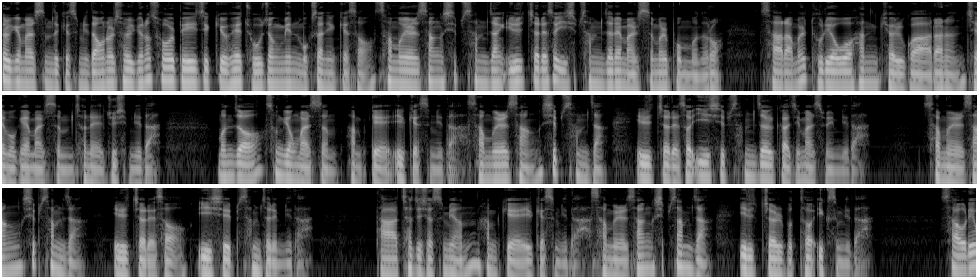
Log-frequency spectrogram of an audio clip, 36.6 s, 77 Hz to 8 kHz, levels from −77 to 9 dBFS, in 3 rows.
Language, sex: Korean, male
